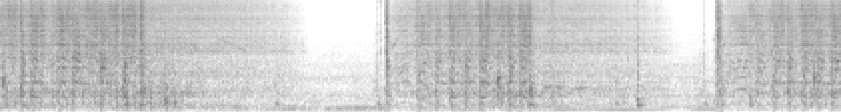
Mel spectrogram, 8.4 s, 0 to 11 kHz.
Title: Volvo s40 hard start part 2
